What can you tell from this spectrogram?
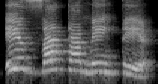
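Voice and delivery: "Exatamente" very slow, syllable by syllable with a z. Shown as a demonstration. Teacher showing pupils X as Z, "Exatamente" slowly sounded out. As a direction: stretch out "Exatamente", buzzing the z. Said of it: "Tem som de Z".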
